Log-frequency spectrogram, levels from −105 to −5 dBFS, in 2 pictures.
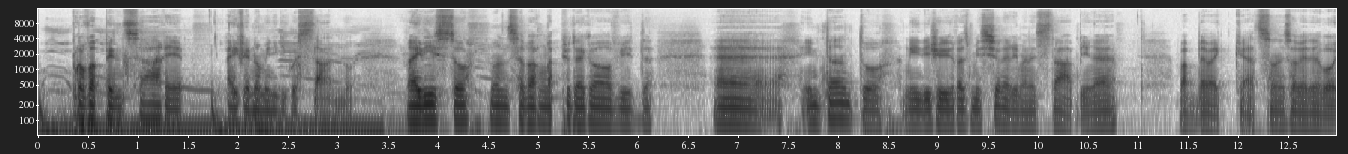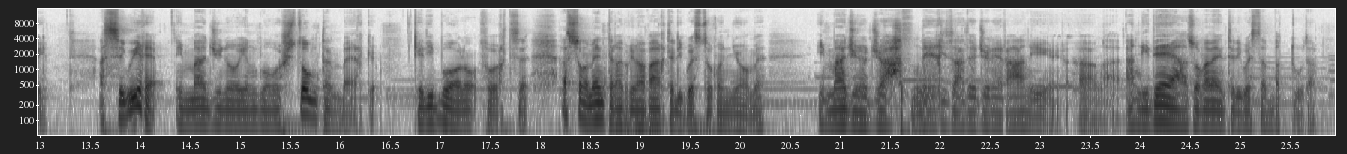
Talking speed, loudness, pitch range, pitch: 130 wpm, -30 LUFS, 75-90 Hz, 80 Hz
